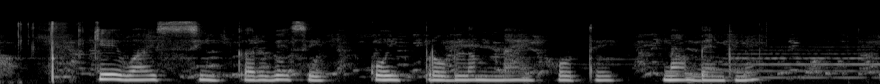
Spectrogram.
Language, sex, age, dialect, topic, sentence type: Magahi, female, 25-30, Northeastern/Surjapuri, banking, question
